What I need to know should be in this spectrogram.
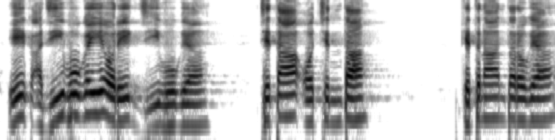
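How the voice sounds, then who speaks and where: A monk teaches his class at a very slow, deliberate pace, stressing each example and asking his students questions. His voice is smooth and resonant and sits a little high for a man. A long reverb from the hall trails after every phrase. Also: a little mellow. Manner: slow, emphatic, drills pronunciation with repeated examples and questions to students. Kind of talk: explanatory religious lesson.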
